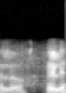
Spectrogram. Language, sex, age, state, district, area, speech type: Kannada, male, 60+, Karnataka, Bangalore Rural, rural, conversation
